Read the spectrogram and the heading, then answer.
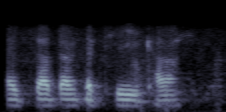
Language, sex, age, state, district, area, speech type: Maithili, male, 18-30, Bihar, Purnia, rural, conversation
